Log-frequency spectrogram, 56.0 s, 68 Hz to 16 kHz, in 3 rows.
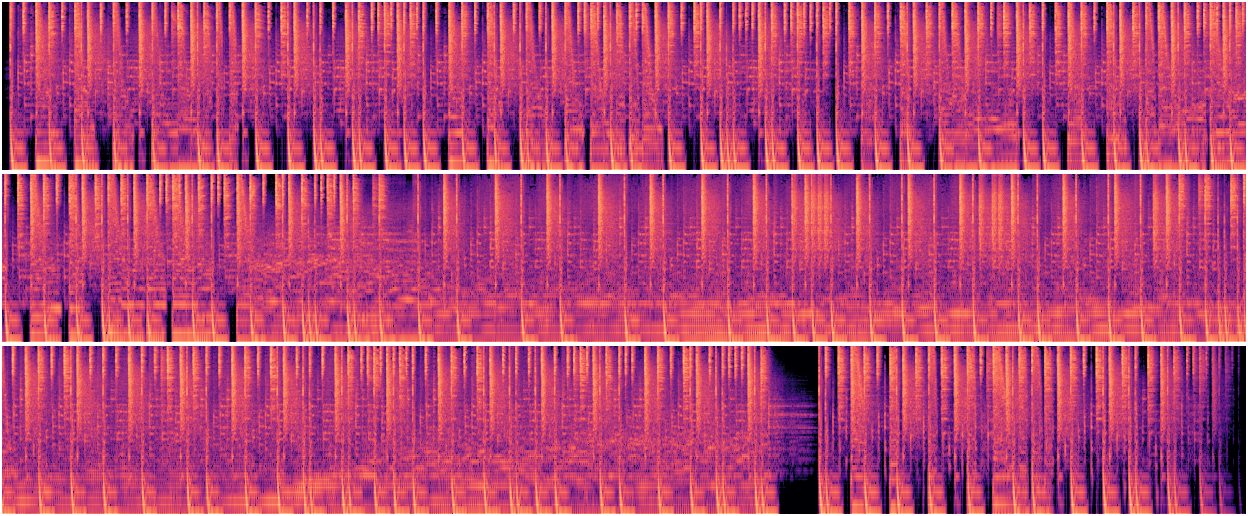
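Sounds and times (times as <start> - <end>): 
deep synth bass: 0.0 - 49.0, 49.6 - 55.9.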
